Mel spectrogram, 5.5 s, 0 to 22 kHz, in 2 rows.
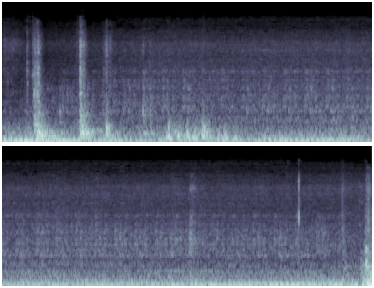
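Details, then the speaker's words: Fairly new Renault Master diesel van, 71 plate, in limp mode limited to about 12 mph, engine light on, turbo smoking and passing oil: steady idle rumble broken by sharp, irregular intermittent knocks; mechanic first suspects valve-related noise. "knocking some's knocking engine management lights gone out though [Applause] oh Su is not healthy sound like a valve Conta in or Su right guys"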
